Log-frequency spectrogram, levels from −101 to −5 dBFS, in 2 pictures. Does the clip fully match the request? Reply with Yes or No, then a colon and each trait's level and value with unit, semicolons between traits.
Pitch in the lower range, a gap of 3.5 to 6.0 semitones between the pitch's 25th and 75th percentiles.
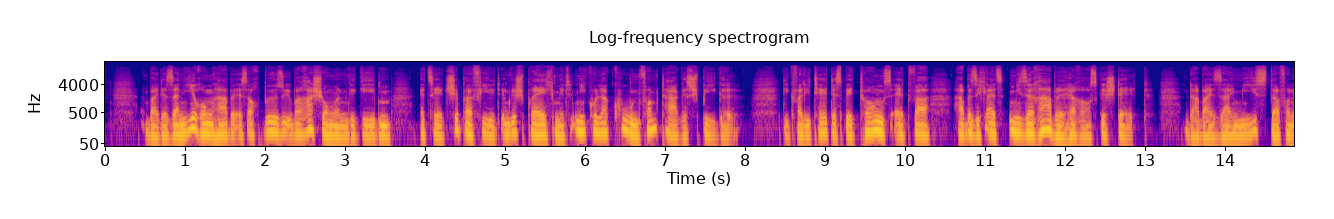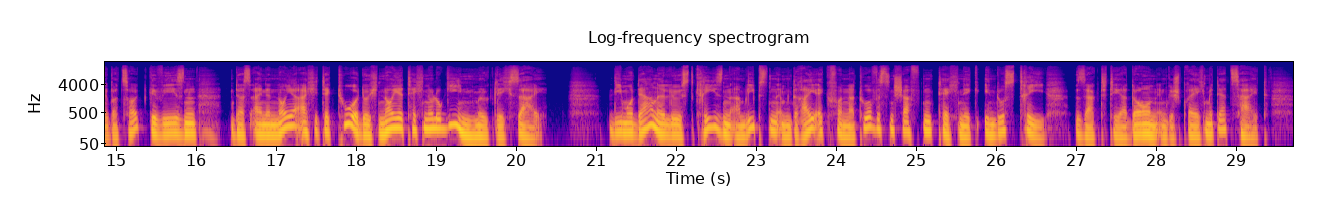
Yes: low, 105 Hz; average, 4.6 semitones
